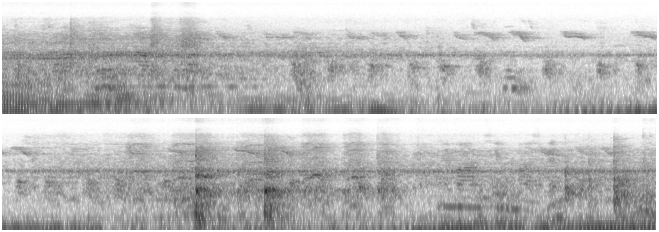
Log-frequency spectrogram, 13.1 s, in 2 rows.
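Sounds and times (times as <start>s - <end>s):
bird chirping rapidly: 2.2s - 13.0s.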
